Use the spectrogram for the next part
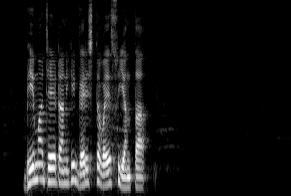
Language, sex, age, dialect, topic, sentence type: Telugu, male, 25-30, Central/Coastal, banking, question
